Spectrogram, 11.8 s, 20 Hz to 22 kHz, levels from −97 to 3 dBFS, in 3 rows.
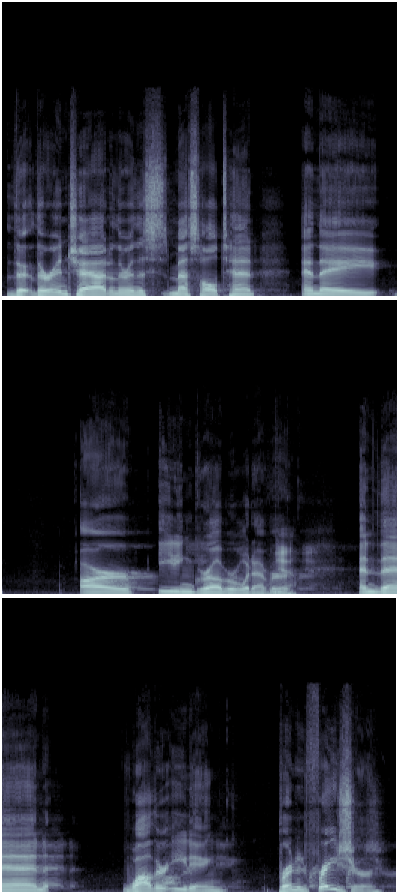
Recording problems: echo of what is said; faint; from 4.5 s on; 260 ms later, 20 dB below the speech

